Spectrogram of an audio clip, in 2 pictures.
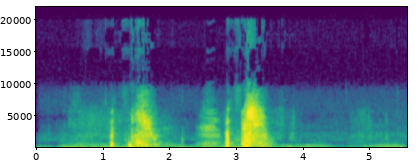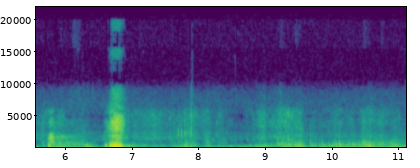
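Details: A person with an itchy nose bothering them for several days records a run of about five sharp, hissing sneezes in quick succession with quiet breathing between; a prolonged sneezing fit.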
